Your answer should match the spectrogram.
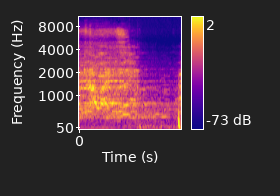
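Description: An animated film's soundtrack playing from a television: music with voices that fades down about halfway through, ending in a sudden low hit as the sound comes back up.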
